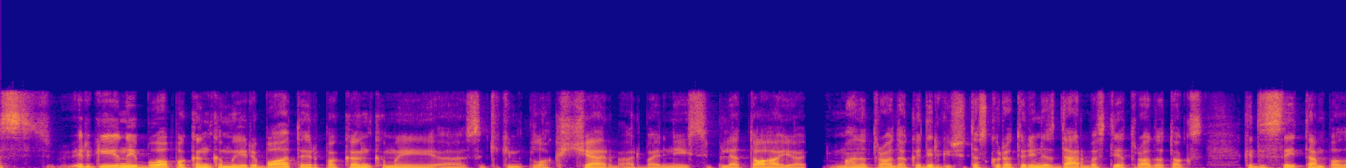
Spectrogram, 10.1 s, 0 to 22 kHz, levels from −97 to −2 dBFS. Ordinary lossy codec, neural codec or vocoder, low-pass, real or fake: Opus, 64 kbps; none; 9.9 kHz; real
